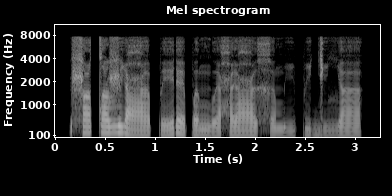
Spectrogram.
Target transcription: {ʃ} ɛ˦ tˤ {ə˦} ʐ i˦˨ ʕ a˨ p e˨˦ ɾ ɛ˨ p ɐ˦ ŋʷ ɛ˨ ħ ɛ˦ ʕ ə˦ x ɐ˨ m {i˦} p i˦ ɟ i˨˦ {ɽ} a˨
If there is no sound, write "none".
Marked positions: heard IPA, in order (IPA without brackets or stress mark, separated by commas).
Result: ʂ, ɛ˦, i˨˦, ʎ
